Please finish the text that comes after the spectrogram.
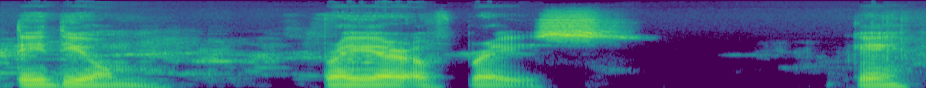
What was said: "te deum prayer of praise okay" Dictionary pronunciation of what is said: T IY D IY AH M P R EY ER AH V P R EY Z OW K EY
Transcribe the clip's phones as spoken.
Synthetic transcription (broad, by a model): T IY D IY AH M P R EY ER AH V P R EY S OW K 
